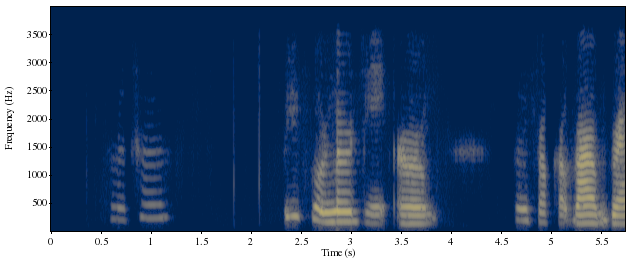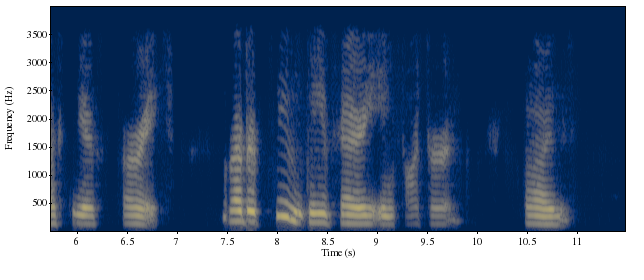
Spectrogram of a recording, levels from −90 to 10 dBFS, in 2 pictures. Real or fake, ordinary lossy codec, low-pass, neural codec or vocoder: fake; none; 3.6 kHz; codec, 16 kHz, 0.5 kbps, X-Codec, HuBERT features, trained on general audio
